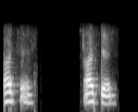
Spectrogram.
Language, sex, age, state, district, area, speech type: Nepali, female, 30-45, West Bengal, Darjeeling, rural, conversation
